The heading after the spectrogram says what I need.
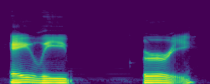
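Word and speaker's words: Haileybury: Haley Burry. Accent on the first syllable.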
